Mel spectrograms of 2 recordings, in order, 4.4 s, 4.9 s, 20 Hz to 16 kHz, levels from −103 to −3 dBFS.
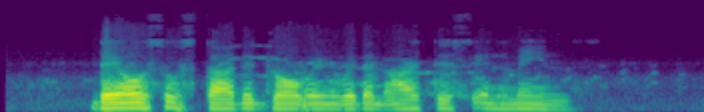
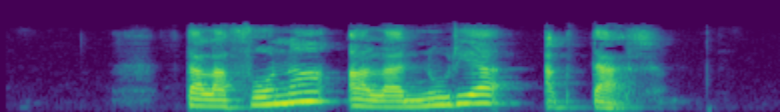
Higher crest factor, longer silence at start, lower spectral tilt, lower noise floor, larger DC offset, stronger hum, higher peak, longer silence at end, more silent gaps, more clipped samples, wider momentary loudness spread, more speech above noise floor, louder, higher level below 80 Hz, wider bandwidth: about the same, 20 dB vs 18 dB; second, 0.55 s vs 1.15 s; first, -12.5 dB/octave vs -4.5 dB/octave; second, -65 dBFS vs -81 dBFS; neither; neither; first, 0 dBFS vs -4 dBFS; about the same, 0.85 s vs 0.8 s; neither; neither; first, 15 LU vs 11 LU; second, 45 dB vs 61 dB; about the same, -20 LUFS vs -21 LUFS; first, -56 dBFS vs -66 dBFS; second, 4.7 kHz vs 7.8 kHz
